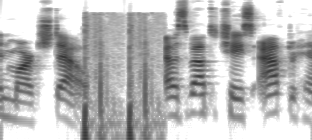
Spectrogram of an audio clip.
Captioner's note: marching shoes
